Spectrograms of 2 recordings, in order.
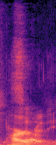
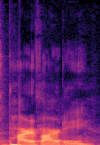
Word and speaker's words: Parvati: I always thought her name was Parvati. Parvati. It's like 2 R's.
